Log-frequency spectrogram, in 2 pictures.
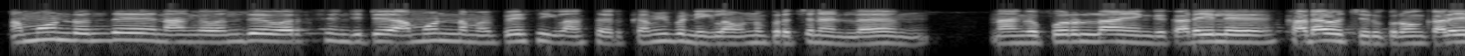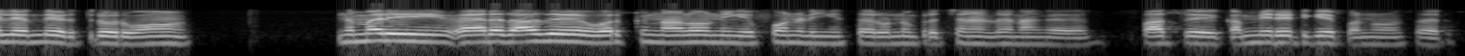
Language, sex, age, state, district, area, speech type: Tamil, male, 45-60, Tamil Nadu, Ariyalur, rural, conversation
